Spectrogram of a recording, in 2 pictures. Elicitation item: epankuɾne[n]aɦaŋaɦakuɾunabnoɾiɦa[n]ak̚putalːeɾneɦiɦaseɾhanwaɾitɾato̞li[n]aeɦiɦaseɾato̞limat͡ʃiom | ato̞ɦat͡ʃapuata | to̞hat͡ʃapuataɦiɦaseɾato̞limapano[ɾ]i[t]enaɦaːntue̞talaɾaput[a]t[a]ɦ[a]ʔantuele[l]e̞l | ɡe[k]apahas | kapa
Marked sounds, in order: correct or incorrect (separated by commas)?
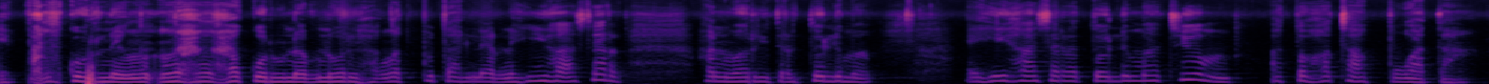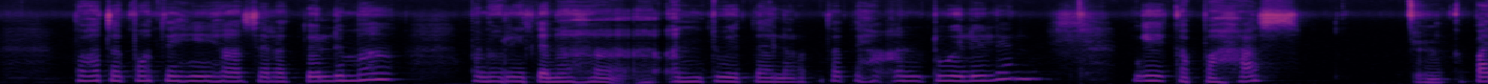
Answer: incorrect, incorrect, incorrect, correct, correct, correct, incorrect, correct, correct, correct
